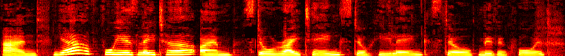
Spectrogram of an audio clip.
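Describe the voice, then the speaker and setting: A woman's voice: a little high, slow, darkish tone. A young woman, a podcast guest talking openly and reflectively about her life. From Afghanistan, raised in Northwest London. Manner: reflective, open, with frequent fillers and restarts. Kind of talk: casual interview chat.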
